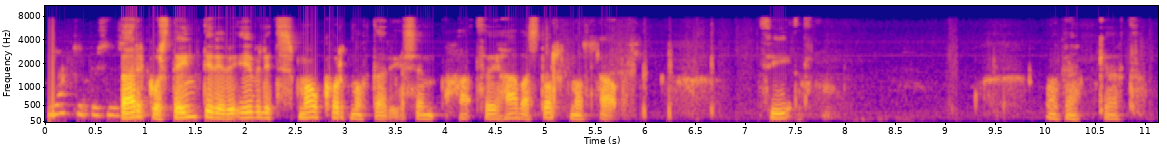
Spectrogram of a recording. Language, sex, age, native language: Icelandic, other, 50-59, Icelandic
